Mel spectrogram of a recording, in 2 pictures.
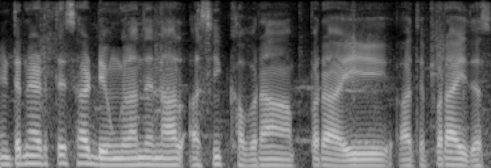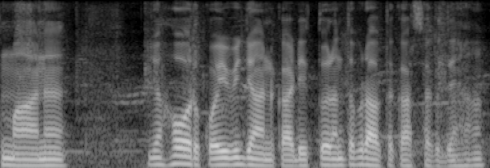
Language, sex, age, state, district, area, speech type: Punjabi, male, 18-30, Punjab, Gurdaspur, rural, spontaneous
